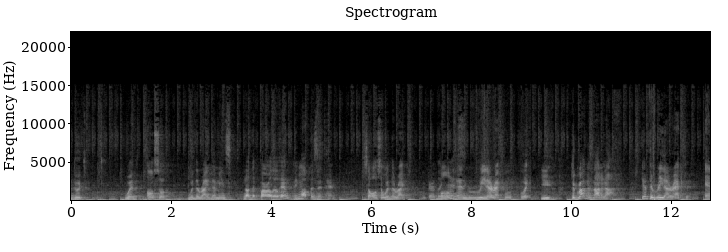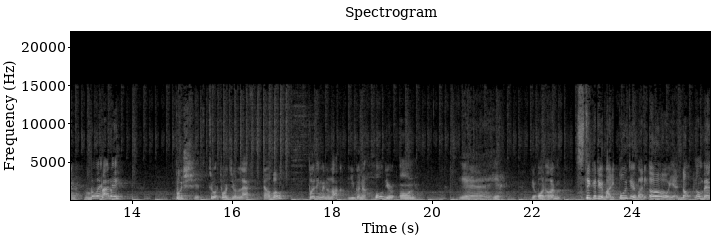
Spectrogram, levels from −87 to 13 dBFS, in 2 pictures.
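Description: Two brief jumbled moments, at 8.8 to 9.2 s and again at 13.2 to 13.6 s, are chunks out of order: within each 0.4 s span, a 200 ms block of audio plays one block late, after the block that should follow it. Nothing is missing, but the sequence is scrambled, creating three hard joins per event. On a spectrogram these show as abrupt vertical seams where harmonic or spectral contours jump discontinuously; the waveform shows sudden level and phase steps at each join.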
